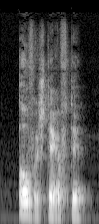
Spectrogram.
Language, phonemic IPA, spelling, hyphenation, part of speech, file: Dutch, /ˈoː.vərˌstɛrf.tə/, oversterfte, over‧sterf‧te, noun, Nl-oversterfte.ogg
- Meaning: excess mortality in comparison to a reference period or reference group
